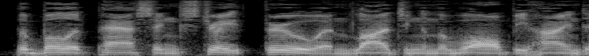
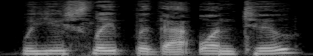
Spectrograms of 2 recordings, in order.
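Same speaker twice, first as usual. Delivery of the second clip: higher teasing woman's voice; Serena voice; 8 semitones higher than usual. A narrator's reading. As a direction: tease him lightly, voice raised.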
